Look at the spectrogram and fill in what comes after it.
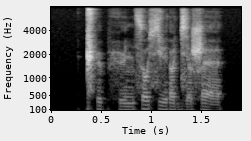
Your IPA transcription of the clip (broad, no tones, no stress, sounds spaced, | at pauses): ǁʰ y p h y nʲ s o ɕ i ɾ œ d͡ʑ e ʂ ɛ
